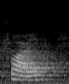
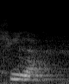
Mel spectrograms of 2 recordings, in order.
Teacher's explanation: Consonant sounds which are produced by contacting the lower lip and upper teeth, as in sound fa in the word five and va in the word villa. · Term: labiodental sounds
